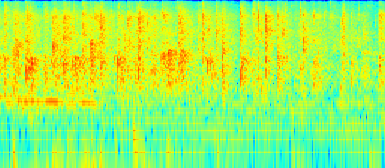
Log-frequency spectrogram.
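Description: Audience applause: a steady, dense wash of many hands clapping at once, loud and continuous throughout, with a faint murmur of voices mixed in beneath.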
